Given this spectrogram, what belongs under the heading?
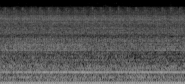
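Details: Ford Escape at idle after accessory belt squeal was fixed (alternator with broken overrunning clutch replaced earlier): steady, even idle with one faint constant tone, no squeal or chirp; healthy.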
